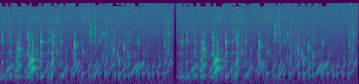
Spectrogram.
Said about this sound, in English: Sometimes they blow bubbles in the bath like hippos.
